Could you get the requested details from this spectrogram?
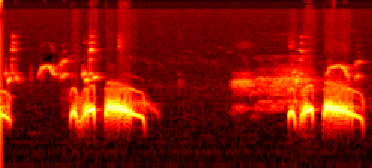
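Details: Spotted doves, cock and hen, calling to lure and train birds: two phrases of quick paired notes ending in a long descending breathy coo, with faint chirps and a soft hum between them.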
